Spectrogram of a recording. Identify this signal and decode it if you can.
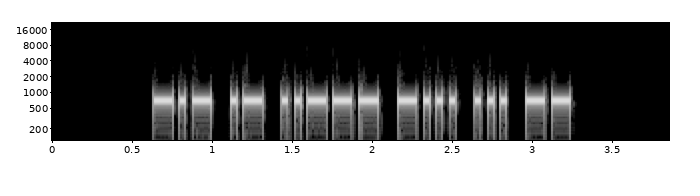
Morse code, heard as a keyed tone, about 30 wpm, 700 Hz. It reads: KA2BSM
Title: USA Call Signs - 6 Characters - 30wpm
